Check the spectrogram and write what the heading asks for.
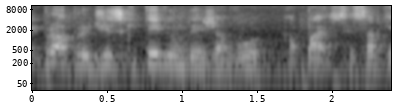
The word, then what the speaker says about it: déjà vu: Déjà vu, pra quem não sabe, é termo francês tem que falar assim.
